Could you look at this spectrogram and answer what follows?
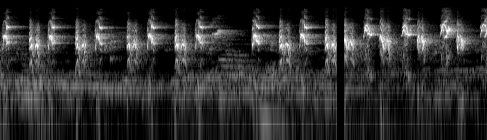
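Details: Long-tailed shrike delivering the sewing-machine-like roll speed fighter song of the gereja Kunti style: a brisk chain of two-toned high chirps, about four per second, with one brief gap midway.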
